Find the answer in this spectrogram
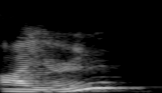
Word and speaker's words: iron: pronouncing this word correctly is it pronounced iron and they'll say oh yes you are pronouncing it right or if you say is this pronounce IR on and they'll say no that is not the correct pronunciation this is how you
